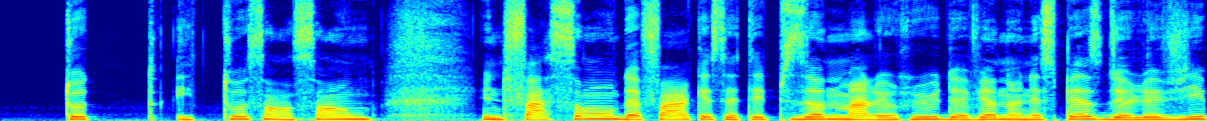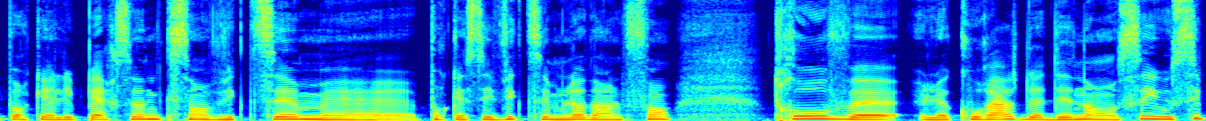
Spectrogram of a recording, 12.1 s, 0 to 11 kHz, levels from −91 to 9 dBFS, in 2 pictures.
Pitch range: 185-215 Hz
